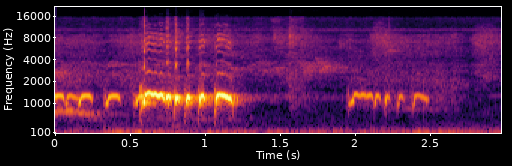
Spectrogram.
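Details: Local zebra dove: a few clipped notes leading into a loud rolling phrase, a pause, then a short soft trill of cooing notes.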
